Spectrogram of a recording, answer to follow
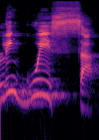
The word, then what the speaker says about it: linguiça: não são dígrafos porque quando nós falamos por exemplo linguiça eu pronuncio o g o u e o i então não tem dígrafo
